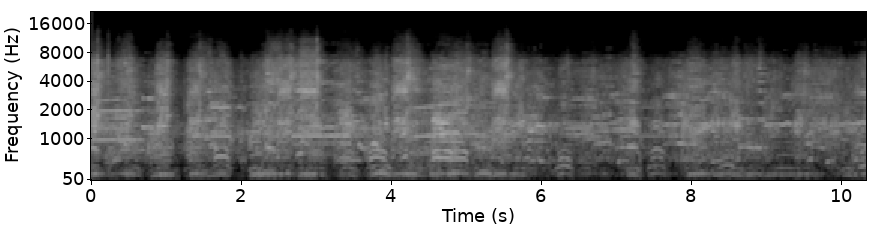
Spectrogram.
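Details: Many domestic Chinese swan geese honk together in a busy, rapid, overlapping clamour of short nasal calls, roughly two a second, with a little background noise.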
